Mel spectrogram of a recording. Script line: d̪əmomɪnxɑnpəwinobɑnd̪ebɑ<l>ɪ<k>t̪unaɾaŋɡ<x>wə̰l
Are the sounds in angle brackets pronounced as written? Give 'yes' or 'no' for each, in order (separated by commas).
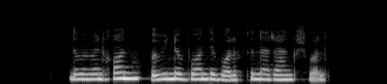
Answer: yes, no, no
